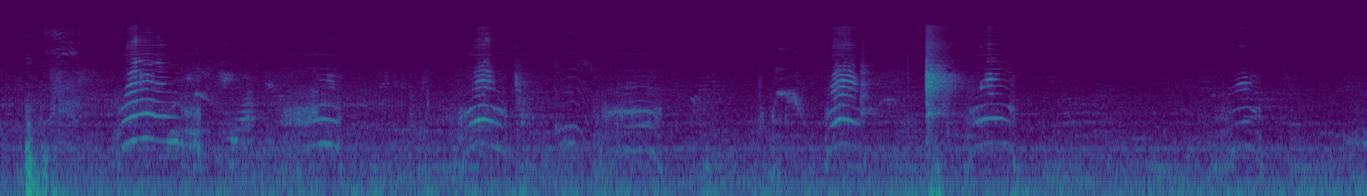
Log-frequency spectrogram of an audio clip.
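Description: Young kittens mewing: short, high-pitched calls that rise and fall, repeated irregularly, about eight or nine in all. A thump sounds about half a second in.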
